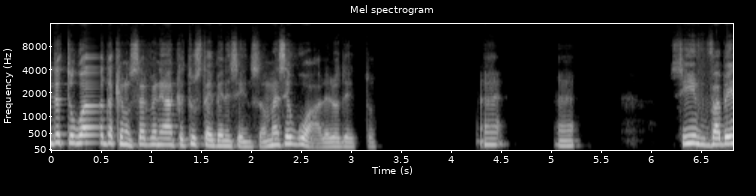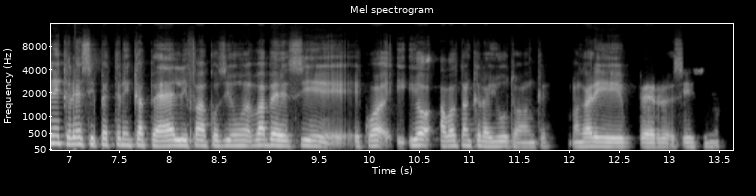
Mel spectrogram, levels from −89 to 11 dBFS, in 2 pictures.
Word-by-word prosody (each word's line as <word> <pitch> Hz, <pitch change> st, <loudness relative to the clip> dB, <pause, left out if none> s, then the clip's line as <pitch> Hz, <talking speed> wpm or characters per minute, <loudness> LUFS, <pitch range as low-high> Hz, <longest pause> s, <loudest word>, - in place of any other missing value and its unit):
detto: 230 Hz, -1 st, +1 dB
"Guarda 225 Hz, 0 st, +2 dB
che 200 Hz, -, 0 dB
non 180 Hz, -4 st, +1 dB
serve 185 Hz, +1 st, -2 dB
neanche, 175 Hz, -2 st, -1 dB
tu 195 Hz, -, -1 dB
stai 170 Hz, -4 st, 0 dB
bene 150 Hz, -1 st, 0 dB
senza, 130 Hz, -1 st, -5 dB
ma 165 Hz, +5 st, 0 dB
sei 200 Hz, +3 st, +3 dB
uguale.", 120 Hz, -, -2 dB
le 125 Hz, -, -2 dB
ho -, -, -3 dB
detto. 120 Hz, -1 st, -10 dB, 1.1 s
Eh, 175 Hz, +1 st, -6 dB, 0.6 s
eh. 145 Hz, +1 st, -6 dB, 1.0 s
Sì, 215 Hz, +1 st, +2 dB
va 185 Hz, -1 st, +2 dB
bene 210 Hz, +2 st, +5 dB
che 200 Hz, -, -1 dB
lei 190 Hz, 0 st, +3 dB
si 180 Hz, 0 st, -1 dB
pettina 175 Hz, -1 st, -1 dB
i -, -, -2 dB
capelli, 155 Hz, -1 st, +4 dB
fa 150 Hz, 0 st, +1 dB
così, 150 Hz, +1 st, -2 dB
uhm, 150 Hz, -1 st, 0 dB
vabbè 160 Hz, -2 st, +4 dB
sì 145 Hz, -2 st, -2 dB
e 135 Hz, -, -7 dB
qua 150 Hz, +2 st, +2 dB
i -, -, -7 dB, 0.2 s
io 165 Hz, -, +5 dB
a 140 Hz, -, -4 dB
volte 145 Hz, +2 st, -1 dB
anche 150 Hz, 0 st, -3 dB
l'aiuto, 130 Hz, -1 st, -1 dB
anche. 115 Hz, +1 st, -9 dB
Magari 125 Hz, -1 st, +1 dB
per 120 Hz, -1 st, -1 dB
sì, 125 Hz, 0 st, -5 dB
sì. 65 Hz, -, -12 dB
150 Hz, 200 wpm, -16 LUFS, 130-175 Hz, 1.1 s, bene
